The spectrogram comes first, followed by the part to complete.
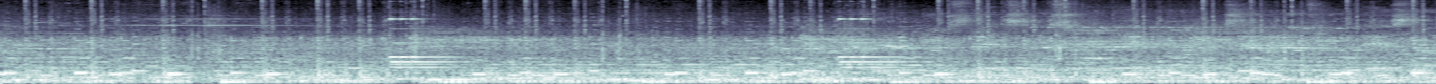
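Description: Slot machine sounds while the reels spin: a running pattern of short electronic notes, with a brighter chime about four seconds in and again after about eight and a half seconds, over casino background noise.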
